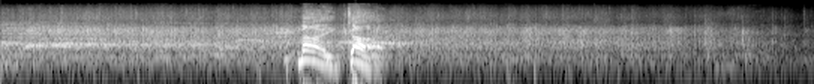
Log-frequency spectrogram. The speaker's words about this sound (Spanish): Si lo creen un aplauso fuerte al Señor.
